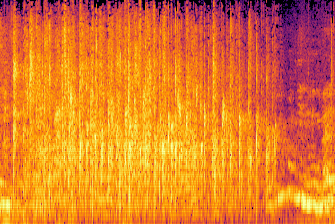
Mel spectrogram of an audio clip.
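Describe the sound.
A crowd in Tromsø claps steadily in a dense, continuous wash of applause for about four seconds, then it fades out as a voice begins speaking.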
